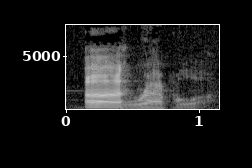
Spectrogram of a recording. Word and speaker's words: Rapala: Rapala sponsored dudes, but oh come on, say it right. – Rapala. – Rapala. – No, Rapala.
